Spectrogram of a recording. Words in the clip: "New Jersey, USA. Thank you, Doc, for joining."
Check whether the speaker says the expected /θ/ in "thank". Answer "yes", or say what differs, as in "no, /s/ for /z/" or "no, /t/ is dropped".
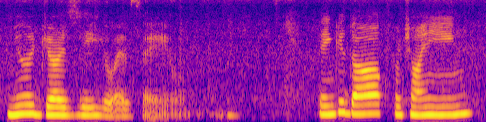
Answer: no, /t/ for /θ/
